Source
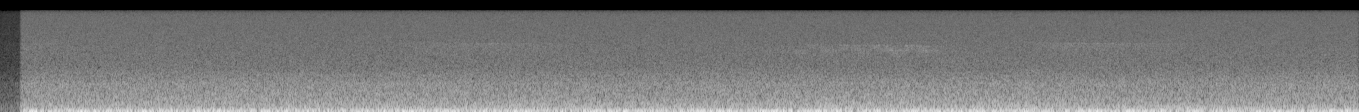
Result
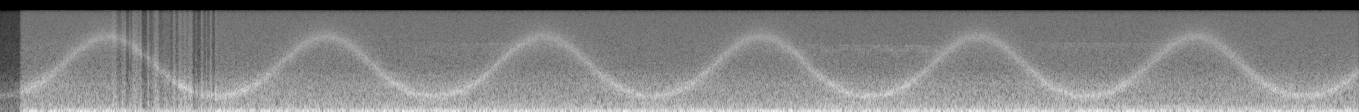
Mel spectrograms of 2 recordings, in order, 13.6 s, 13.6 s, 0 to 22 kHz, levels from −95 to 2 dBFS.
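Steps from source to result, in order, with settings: 1.12–2.17 negative-ratio compressor -21 dBFS, ratio -0.5; echo with dull and thin repeats by turns 0.183 s, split 1100 Hz, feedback 71%, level -11.5 dB; LFO bell 0.46 Hz 470–6500 Hz +15 dB; gain +2 dB

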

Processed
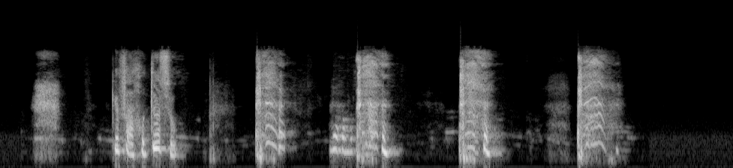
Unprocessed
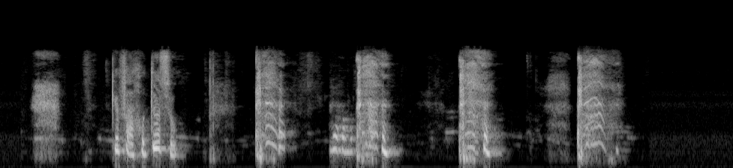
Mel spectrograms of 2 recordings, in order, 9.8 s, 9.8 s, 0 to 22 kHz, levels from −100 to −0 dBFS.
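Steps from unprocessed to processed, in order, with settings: low-pass opened by the level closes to 760 Hz, open at -25 dBFS; gain +5 dB

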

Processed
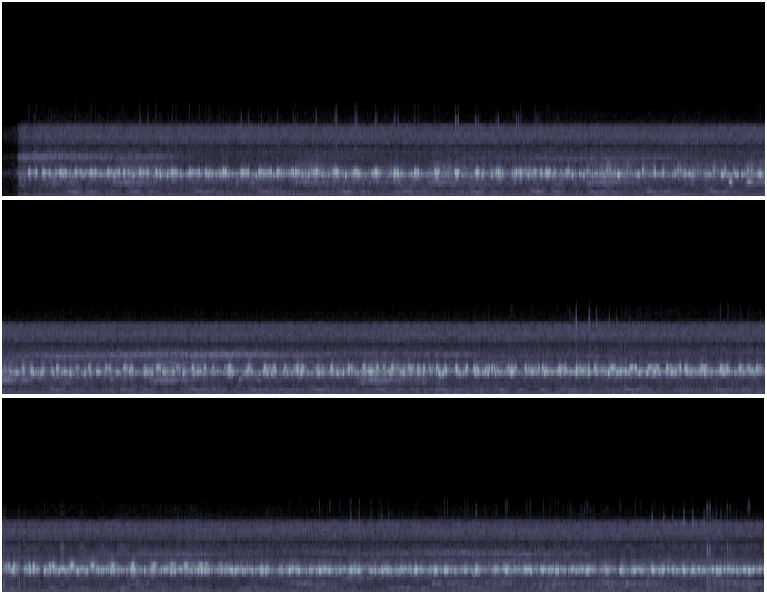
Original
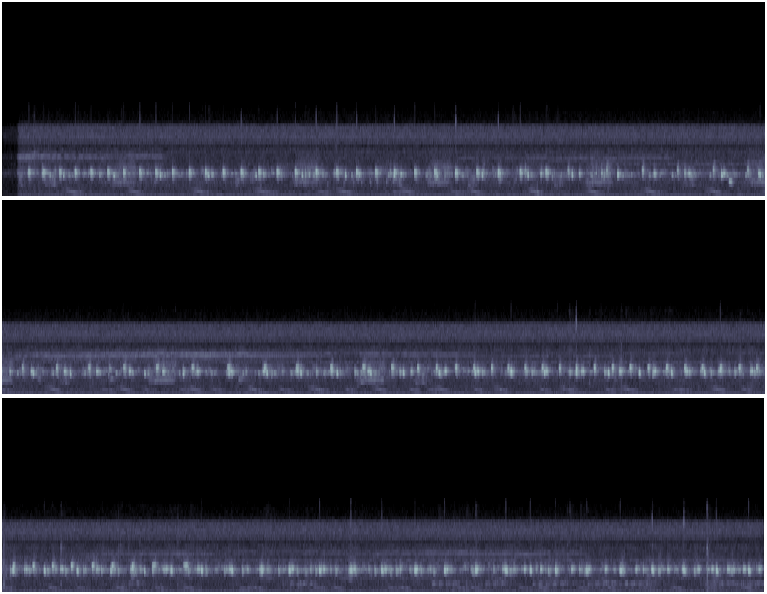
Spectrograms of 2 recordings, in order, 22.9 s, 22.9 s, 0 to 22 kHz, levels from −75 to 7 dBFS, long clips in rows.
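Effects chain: regenerating reverse delay 0.101 s, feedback 63%, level -1.5 dB; gain -3 dB

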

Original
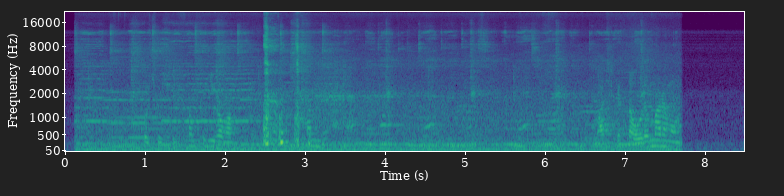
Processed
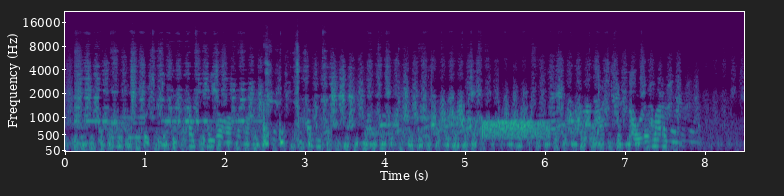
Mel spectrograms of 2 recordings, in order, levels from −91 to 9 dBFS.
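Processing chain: HPF 180 Hz 12 dB/oct; air absorption 240 m; speakerphone echo 0.23 s, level -9 dB; harmonic tremolo 8.8 Hz, depth 70%, crossover 670 Hz; reverb removal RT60 1.8 s; 5.21–6.07 painted sound noise 400–870 Hz -39 dBFS; 4.08–6.57 bell 850 Hz +14.5 dB 1.1 oct; compressor 3:1, threshold -52 dBFS, peak gain reduction 25 dB; stepped notch 2.4 Hz 590–3400 Hz; gain +12.5 dB

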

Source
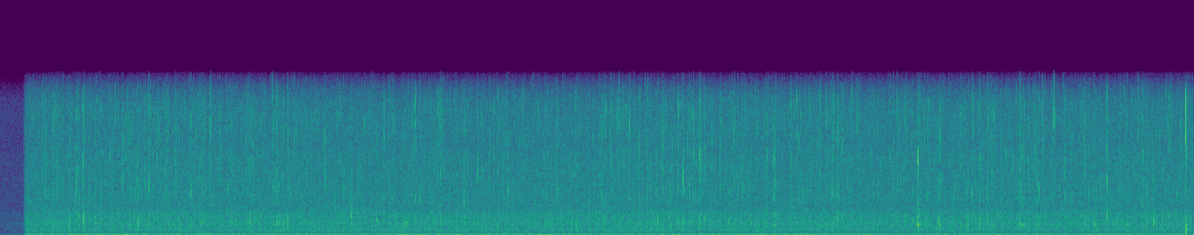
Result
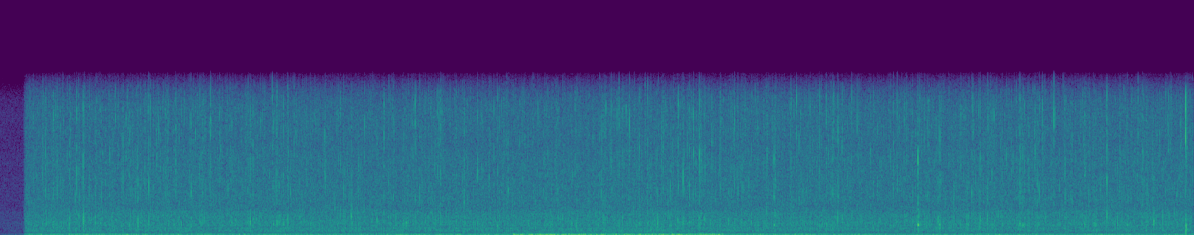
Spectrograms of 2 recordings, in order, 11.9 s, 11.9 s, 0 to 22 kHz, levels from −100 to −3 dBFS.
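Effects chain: 5.11–7.23 low shelf 140 Hz +11.5 dB; gain -6.5 dB

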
